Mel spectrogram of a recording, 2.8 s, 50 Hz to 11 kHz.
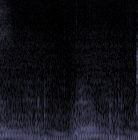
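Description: A 2022 Brabus 800 Adventure XLP, an 800-horsepower Mercedes G 63 pickup in sport mode, revving up close with a deep rumbling engine that swells, eases and swells again, ending in a short rattle.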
